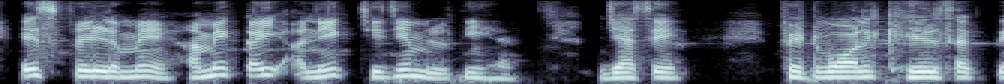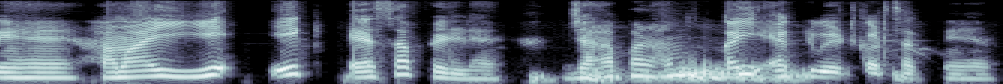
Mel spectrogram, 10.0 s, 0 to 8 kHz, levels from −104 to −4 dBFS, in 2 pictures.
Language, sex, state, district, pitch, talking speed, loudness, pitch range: Hindi, male, Uttar Pradesh, Budaun, 160 Hz, 165 wpm, -16 LUFS, 145-185 Hz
